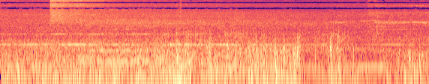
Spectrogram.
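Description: Melbourne Metro suburban electric train rolling past the platform: a steady electric hum under rumbling wheel noise, with a few sharp clacks of wheels over the rail joints around the middle.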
